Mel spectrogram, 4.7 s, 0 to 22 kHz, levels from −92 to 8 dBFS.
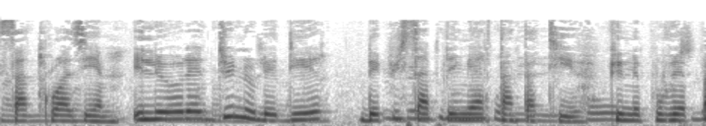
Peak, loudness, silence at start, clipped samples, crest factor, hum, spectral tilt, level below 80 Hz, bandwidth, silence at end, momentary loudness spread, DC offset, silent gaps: -8 dBFS; -26 LUFS; 0 s; under 0.1%; 18 dB; none; -5.5 dB/octave; -54 dBFS; 11.5 kHz; 0 s; 6 LU; under 0.1%; none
